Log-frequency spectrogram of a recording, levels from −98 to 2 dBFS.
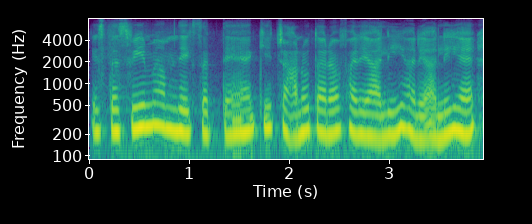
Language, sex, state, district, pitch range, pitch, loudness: Hindi, female, Uttar Pradesh, Lalitpur, 205-225 Hz, 215 Hz, -11 LUFS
